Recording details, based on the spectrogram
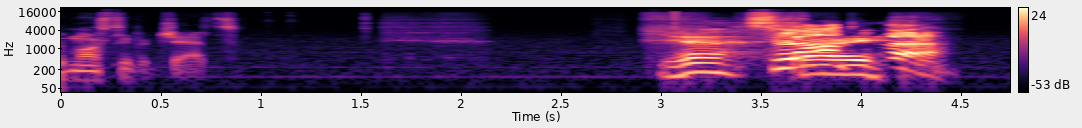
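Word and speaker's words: Sláinte: Slanta. That's how I pronounce it, right? Slanta. Yeah. Slanta. Slanta. Yep. From I'm Irish. It's Irish.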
